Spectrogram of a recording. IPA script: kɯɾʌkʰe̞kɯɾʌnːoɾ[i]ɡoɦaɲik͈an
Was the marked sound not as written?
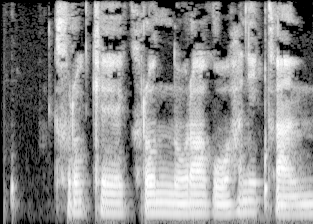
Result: yes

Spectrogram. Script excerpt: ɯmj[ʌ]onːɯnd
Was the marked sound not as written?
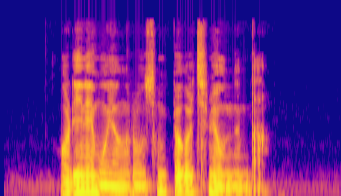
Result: no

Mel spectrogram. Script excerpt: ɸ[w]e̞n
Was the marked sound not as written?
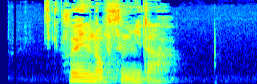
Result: yes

